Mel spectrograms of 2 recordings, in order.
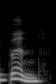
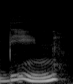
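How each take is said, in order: First: The vowel is a reduced schwa sound. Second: The vowel is a long ee sound. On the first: "like a schwa in the middle" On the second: "sounds a lot like a bean"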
